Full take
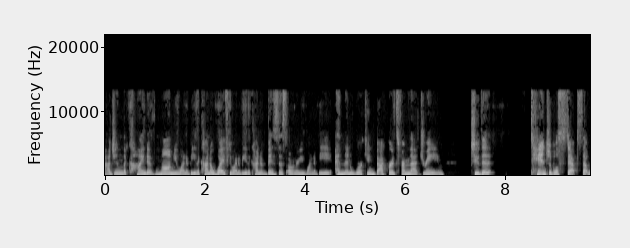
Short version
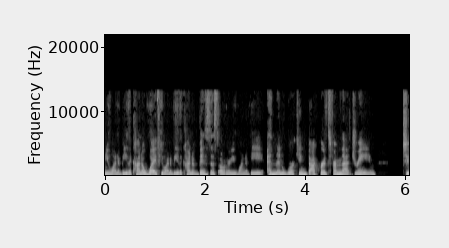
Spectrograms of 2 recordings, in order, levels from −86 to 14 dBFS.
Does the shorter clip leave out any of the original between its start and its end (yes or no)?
no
